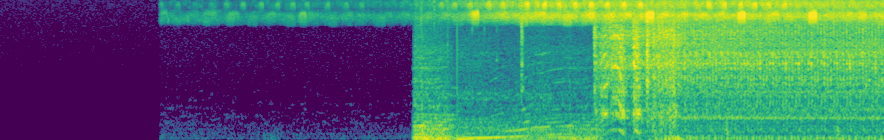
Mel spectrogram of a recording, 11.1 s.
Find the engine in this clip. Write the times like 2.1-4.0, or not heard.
5.2-11.0.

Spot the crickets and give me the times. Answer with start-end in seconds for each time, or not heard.
1.9-11.0.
